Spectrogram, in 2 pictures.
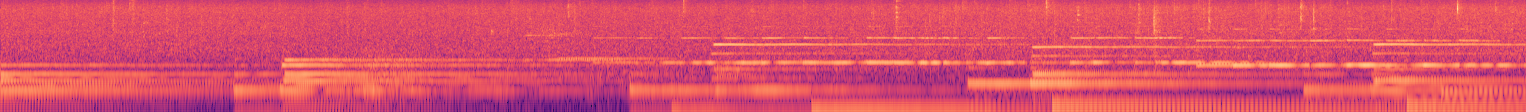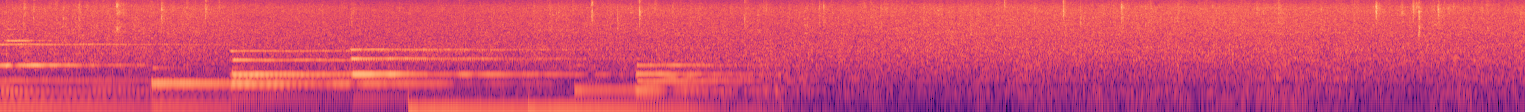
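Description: Steady rain falling, with soft, slow music of long held chords and low bass notes laid over it. The music fades out about three-quarters of the way through, leaving the rain alone.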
